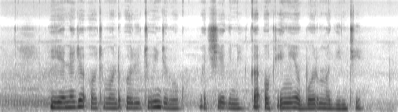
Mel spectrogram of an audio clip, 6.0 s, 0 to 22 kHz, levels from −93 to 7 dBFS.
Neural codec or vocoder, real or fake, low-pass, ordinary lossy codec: none; real; none; none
